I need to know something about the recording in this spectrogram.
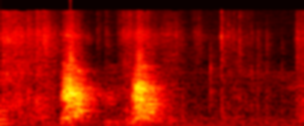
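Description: A dog barking twice, the two barks about half a second apart.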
